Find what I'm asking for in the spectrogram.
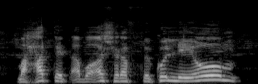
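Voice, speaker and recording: Over music in the background, a man talks at a very slow pace. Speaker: poet. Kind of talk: poetry reading. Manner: emotional, sorrowful.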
